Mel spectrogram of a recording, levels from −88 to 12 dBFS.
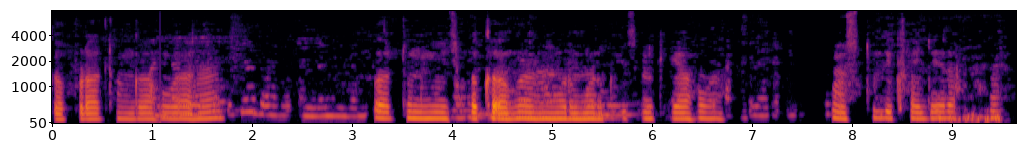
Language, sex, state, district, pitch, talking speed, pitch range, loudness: Hindi, male, Chhattisgarh, Balrampur, 165 Hz, 110 wpm, 155-180 Hz, -24 LUFS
